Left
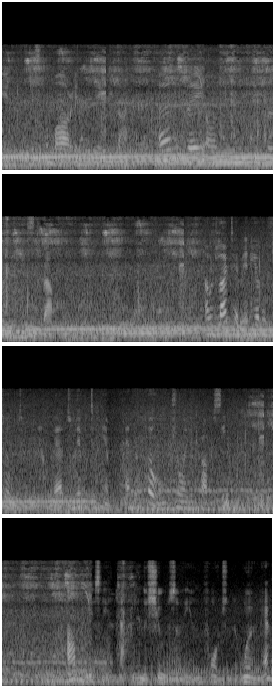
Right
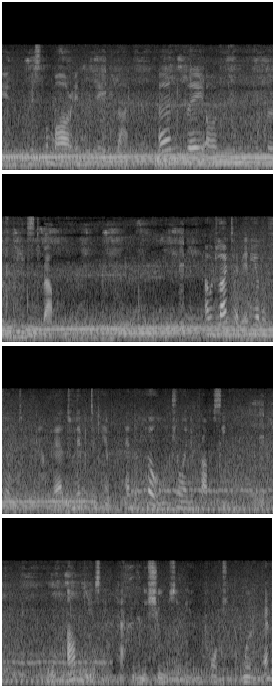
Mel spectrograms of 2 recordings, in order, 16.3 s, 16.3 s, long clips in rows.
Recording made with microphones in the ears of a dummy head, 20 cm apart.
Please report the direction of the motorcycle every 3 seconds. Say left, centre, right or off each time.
left, centre, right, right, right, right.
